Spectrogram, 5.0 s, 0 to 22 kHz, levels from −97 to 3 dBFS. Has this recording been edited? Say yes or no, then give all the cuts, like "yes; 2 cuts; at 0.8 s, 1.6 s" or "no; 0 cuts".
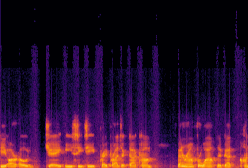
no; 0 cuts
